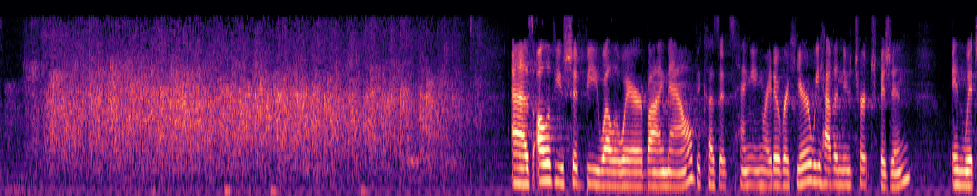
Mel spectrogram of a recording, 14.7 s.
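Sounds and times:
audience applause: 0:00.0 - 0:07.3
speech: 0:07.8 - 0:14.6.

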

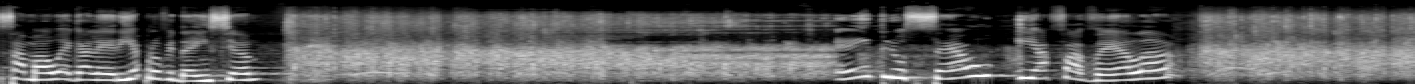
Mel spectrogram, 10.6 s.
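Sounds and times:
speech: 0:00.0 - 0:02.1, 0:06.3 - 0:09.0
audience applause: 0:02.1 - 0:06.6, 0:08.9 - 0:10.6.

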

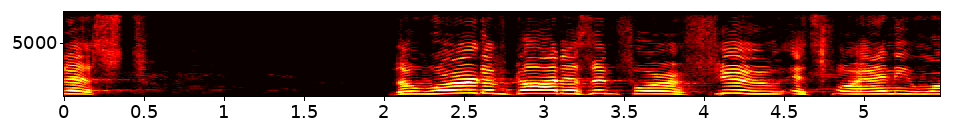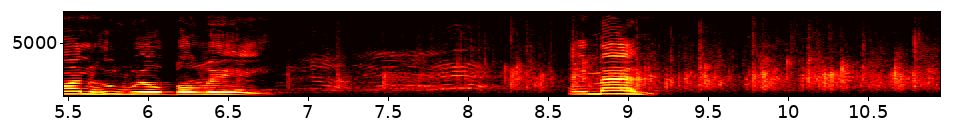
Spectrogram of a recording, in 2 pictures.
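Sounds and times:
speech: 0:00.1 - 0:00.6, 0:02.0 - 0:06.8, 0:08.6 - 0:09.3
audience clapping: 0:06.6 - 0:10.9.

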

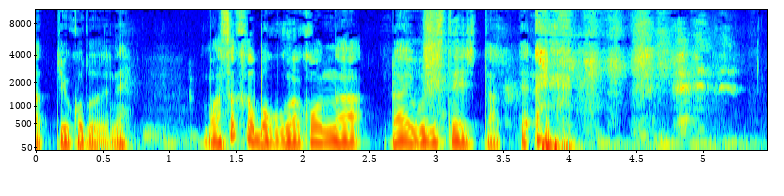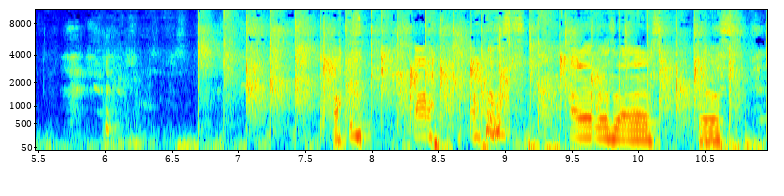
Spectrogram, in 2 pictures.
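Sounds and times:
speech: 0:00.0 - 0:04.1, 0:07.7 - 0:10.9
audience applause: 0:06.7 - 0:10.9.

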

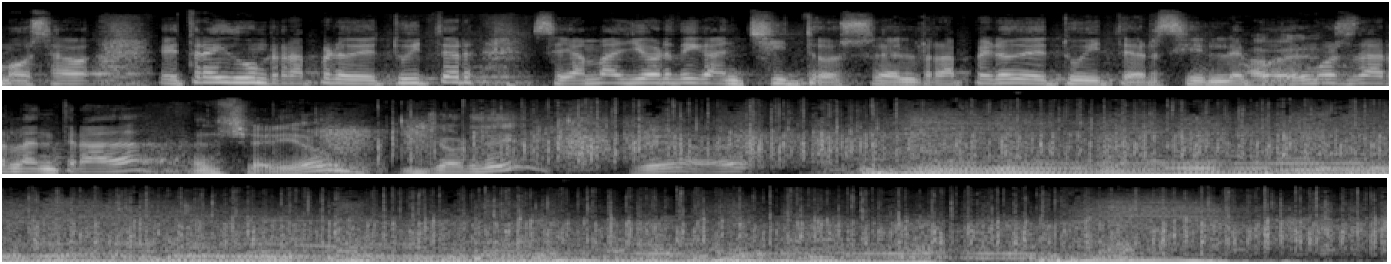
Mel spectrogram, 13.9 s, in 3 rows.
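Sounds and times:
speech: 0:00.0 - 0:08.0
sparse audience applause: 0:05.8 - 0:13.8
music with deep sustained bass line: 0:07.5 - 0:13.5.

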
